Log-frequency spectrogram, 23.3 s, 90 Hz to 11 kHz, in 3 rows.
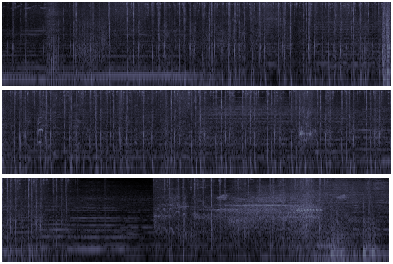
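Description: Roach, the horse in The Witcher 3, gallops hard in a steady, loud clip-clop under a dense game soundscape, with a whinny and a shift in the surroundings near the end.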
